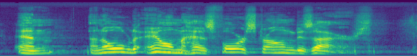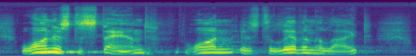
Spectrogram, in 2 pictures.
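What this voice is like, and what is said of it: Kentucky accent. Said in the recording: “I'm from Kentucky. That's where I got this accent. ... To some, it may sound more like an affliction.”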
